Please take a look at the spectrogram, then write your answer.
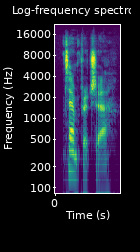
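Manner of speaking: plain reading voice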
